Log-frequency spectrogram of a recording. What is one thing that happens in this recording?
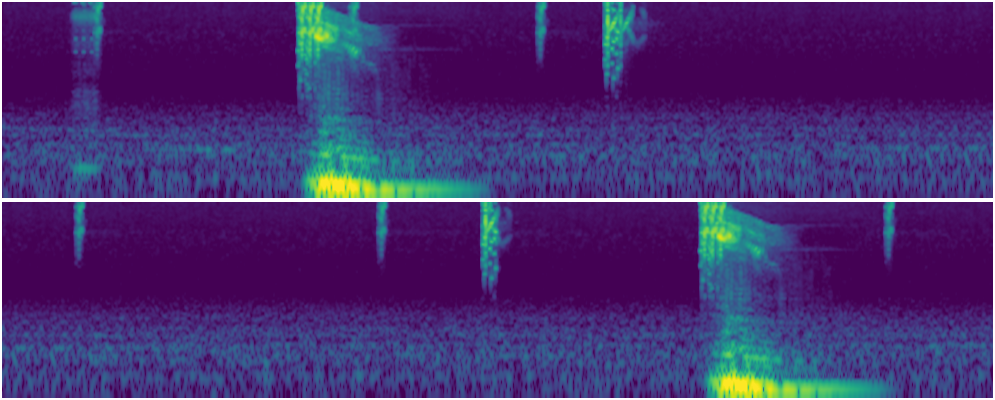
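Short soft clicks tick now and then as menu items are selected.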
